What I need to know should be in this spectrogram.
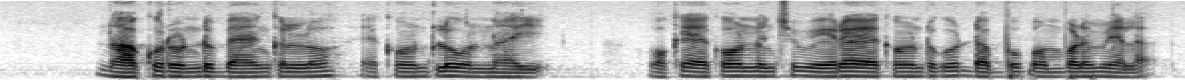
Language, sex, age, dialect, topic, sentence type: Telugu, male, 18-24, Utterandhra, banking, question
